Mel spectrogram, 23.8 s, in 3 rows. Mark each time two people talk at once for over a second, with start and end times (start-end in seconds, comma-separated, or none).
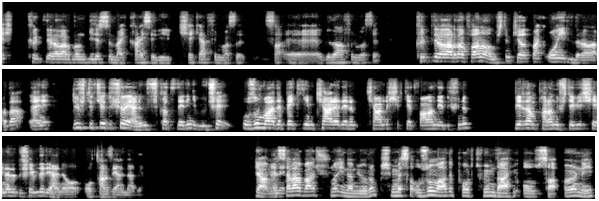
none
